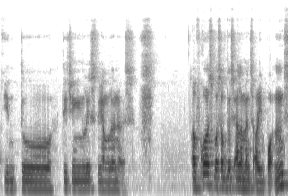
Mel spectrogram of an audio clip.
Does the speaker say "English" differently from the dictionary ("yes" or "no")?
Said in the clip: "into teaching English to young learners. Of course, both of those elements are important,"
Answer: yes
